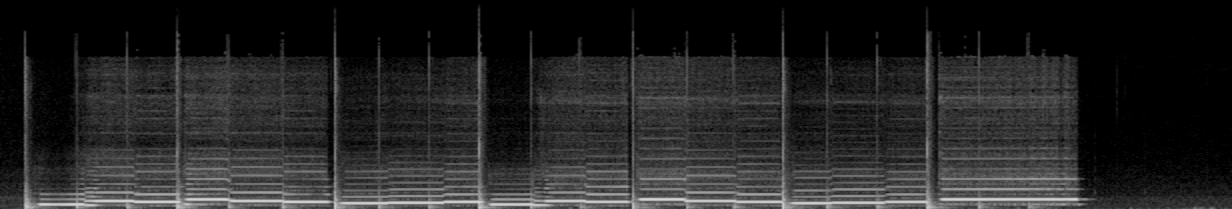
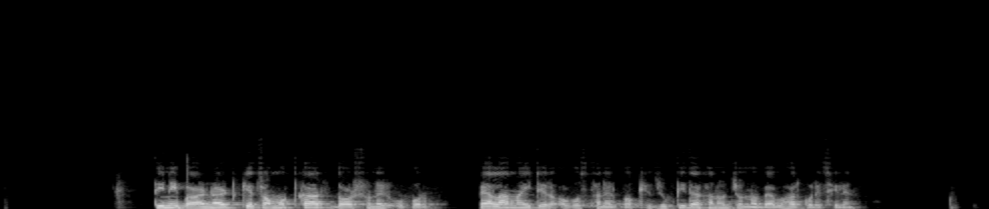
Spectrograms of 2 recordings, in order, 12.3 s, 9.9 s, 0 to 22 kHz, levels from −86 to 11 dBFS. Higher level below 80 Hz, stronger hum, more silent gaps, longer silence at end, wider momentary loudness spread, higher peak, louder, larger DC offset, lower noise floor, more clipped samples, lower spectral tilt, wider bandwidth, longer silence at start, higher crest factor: first, -50 dBFS vs -56 dBFS; neither; second, none vs 4.71-4.75 s; first, 1.55 s vs 1.35 s; second, 3 LU vs 12 LU; about the same, 0 dBFS vs 0 dBFS; first, -10 LUFS vs -17 LUFS; neither; second, -60 dBFS vs under -90 dBFS; neither; second, -5.5 dB/octave vs -12.5 dB/octave; first, 17 kHz vs 4.6 kHz; second, 0.25 s vs 1.55 s; second, 10 dB vs 18 dB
